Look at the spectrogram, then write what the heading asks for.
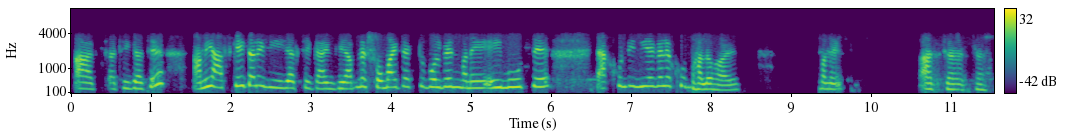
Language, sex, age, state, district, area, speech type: Bengali, female, 45-60, West Bengal, Darjeeling, rural, conversation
